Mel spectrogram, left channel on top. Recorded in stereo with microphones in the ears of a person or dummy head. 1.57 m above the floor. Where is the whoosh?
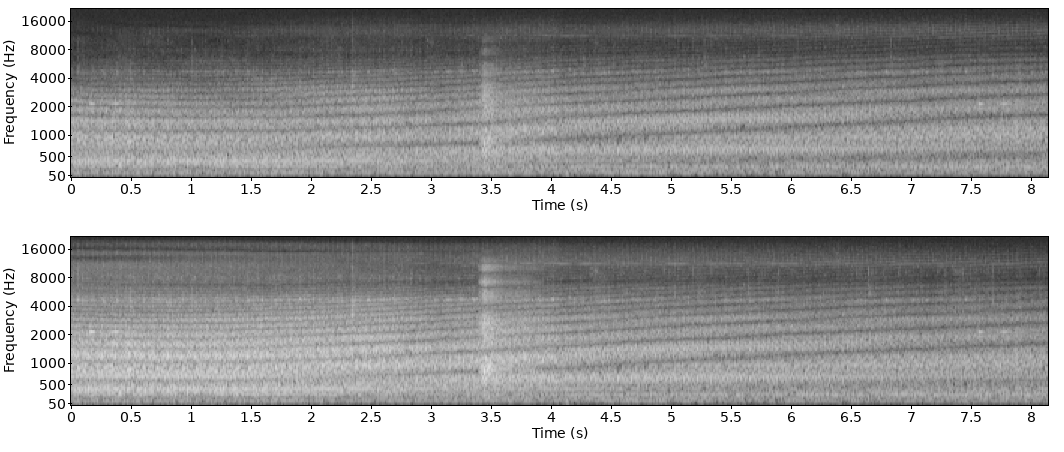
40° right (ahead or behind).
